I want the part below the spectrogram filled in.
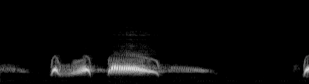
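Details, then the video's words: Spotted dove cooing to spur a decoy bird: a soft lead-in, two rising notes, then a loud drawn-out purring coo that trails into a low murmur, and the start of the next phrase at the end. "cu gay kich boi nhanh noi gù mới nhất"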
